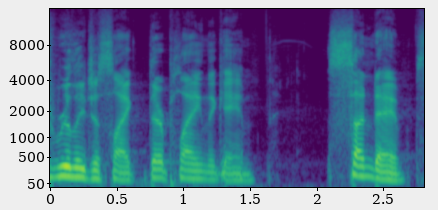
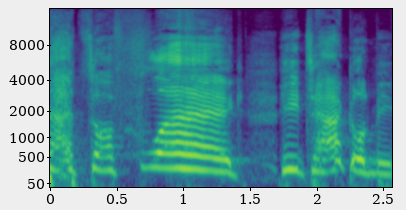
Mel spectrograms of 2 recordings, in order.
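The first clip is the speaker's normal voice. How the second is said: put-on child's scream, higher and louder; 13 semitones higher, 7 dB louder than usual. Retelling how a child screamed at the referees after a tackle: imitating a kid screaming. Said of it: "he is screaming at the referees".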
